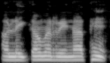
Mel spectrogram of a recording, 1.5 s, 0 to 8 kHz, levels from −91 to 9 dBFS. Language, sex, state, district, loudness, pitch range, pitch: Chhattisgarhi, male, Chhattisgarh, Jashpur, -16 LUFS, 160-170 Hz, 165 Hz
